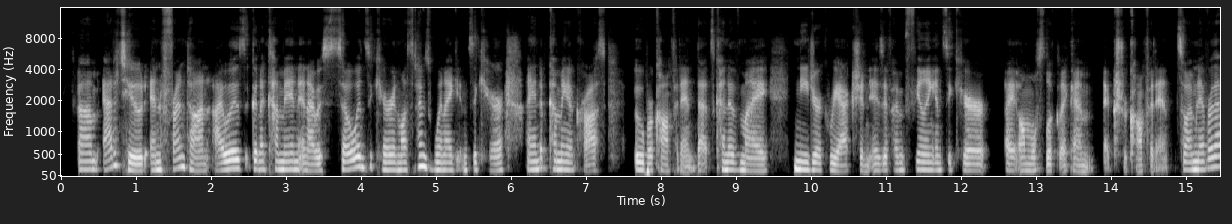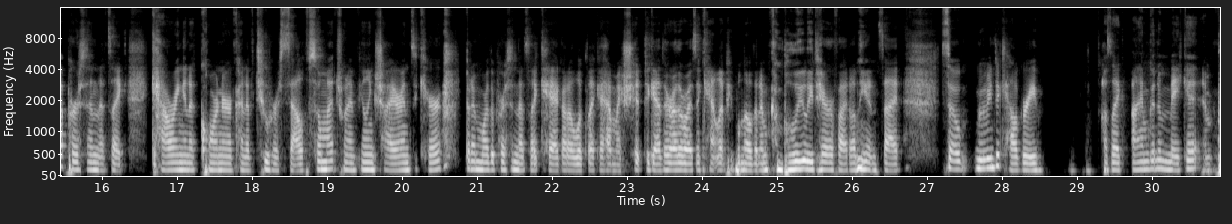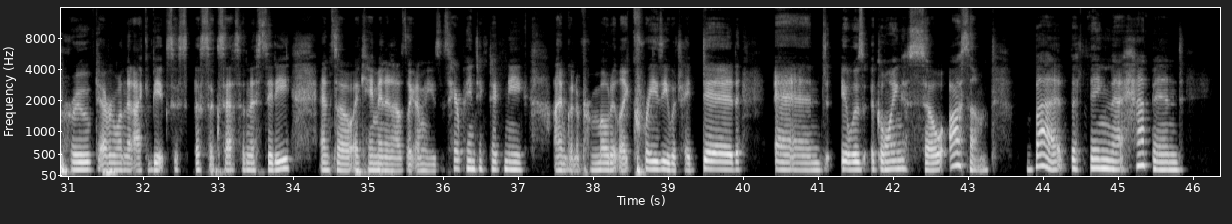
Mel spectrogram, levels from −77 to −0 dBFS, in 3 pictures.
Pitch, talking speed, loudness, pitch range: 160 Hz, 215 wpm, -15 LUFS, 150-175 Hz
